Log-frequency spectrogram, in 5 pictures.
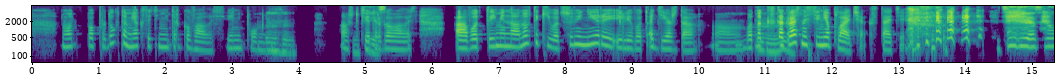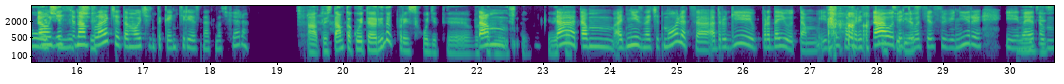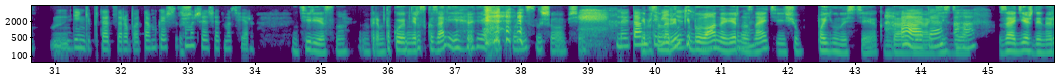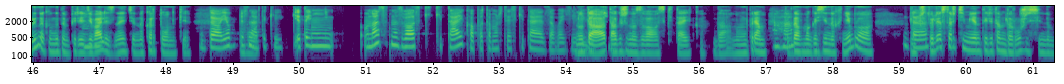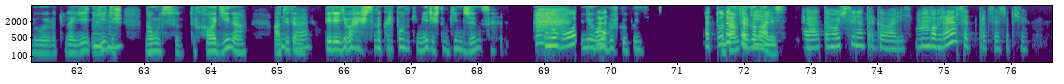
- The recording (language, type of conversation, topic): Russian, unstructured, Вы когда-нибудь пытались договориться о скидке и как это прошло?
- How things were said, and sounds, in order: chuckle; laugh; tapping; laugh; chuckle; laugh; laughing while speaking: "переодеваешься на картонке, меряешь там какие-нибудь джинсы"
